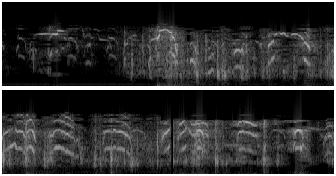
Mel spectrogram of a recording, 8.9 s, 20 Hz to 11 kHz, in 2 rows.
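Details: Nesting gull pair on a roof, morning of 4 April 2023, fighting off a single intruding gull that tried to get between male and female; loud harsh arched calls, overlapping and repeated rapidly, rising in intensity after a quieter start.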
